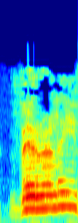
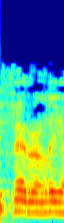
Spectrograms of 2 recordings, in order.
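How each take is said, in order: First: Loud and higher, proclaiming the first verily; booming scripture reading. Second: Somewhat louder, slightly higher, stepping down from the first; emphatic second verily. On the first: Preacher telling the hall to listen, booming proclamation. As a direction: ring it out like a pulpit call. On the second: Preacher reading the verse aloud, firm emphatic echo. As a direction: settle into the verse after the first call. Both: Acted. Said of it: "You listen".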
